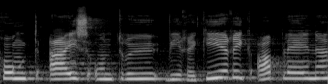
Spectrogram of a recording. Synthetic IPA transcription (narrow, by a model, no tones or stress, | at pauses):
pʰʊŋk̚tʔæɪsʊnt̚d̥ʁyːʋiːʁɛɡ̥iːəʁɪɡʔɑpleːnə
